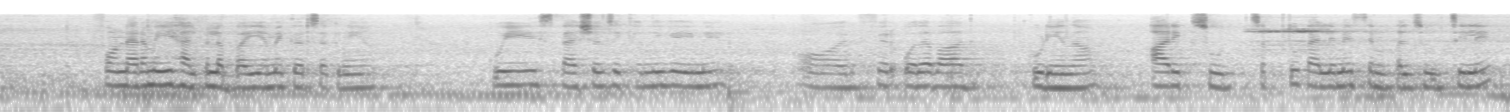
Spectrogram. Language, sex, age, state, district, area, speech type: Dogri, female, 18-30, Jammu and Kashmir, Jammu, urban, spontaneous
